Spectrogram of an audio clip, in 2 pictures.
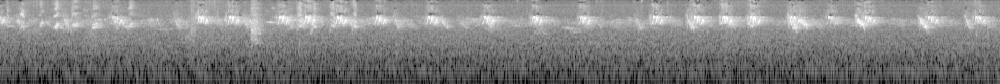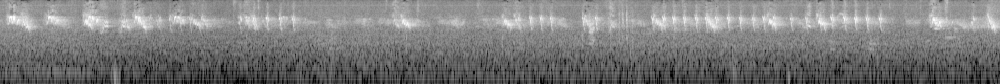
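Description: Backyard birds chirping: a steady series of short, high chirps, about two or three a second, with a quicker run of chirps about three-quarters of the way through.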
